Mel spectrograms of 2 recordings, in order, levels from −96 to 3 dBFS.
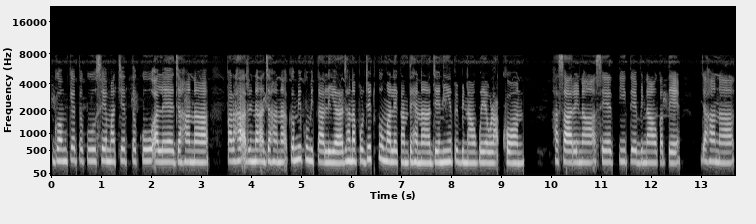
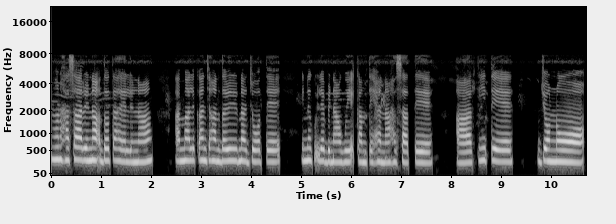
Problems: background sounds at intervals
